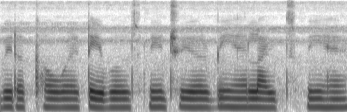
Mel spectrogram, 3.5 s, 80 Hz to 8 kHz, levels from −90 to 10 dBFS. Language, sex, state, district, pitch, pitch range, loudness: Hindi, female, Punjab, Pathankot, 170 Hz, 170-175 Hz, -16 LUFS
